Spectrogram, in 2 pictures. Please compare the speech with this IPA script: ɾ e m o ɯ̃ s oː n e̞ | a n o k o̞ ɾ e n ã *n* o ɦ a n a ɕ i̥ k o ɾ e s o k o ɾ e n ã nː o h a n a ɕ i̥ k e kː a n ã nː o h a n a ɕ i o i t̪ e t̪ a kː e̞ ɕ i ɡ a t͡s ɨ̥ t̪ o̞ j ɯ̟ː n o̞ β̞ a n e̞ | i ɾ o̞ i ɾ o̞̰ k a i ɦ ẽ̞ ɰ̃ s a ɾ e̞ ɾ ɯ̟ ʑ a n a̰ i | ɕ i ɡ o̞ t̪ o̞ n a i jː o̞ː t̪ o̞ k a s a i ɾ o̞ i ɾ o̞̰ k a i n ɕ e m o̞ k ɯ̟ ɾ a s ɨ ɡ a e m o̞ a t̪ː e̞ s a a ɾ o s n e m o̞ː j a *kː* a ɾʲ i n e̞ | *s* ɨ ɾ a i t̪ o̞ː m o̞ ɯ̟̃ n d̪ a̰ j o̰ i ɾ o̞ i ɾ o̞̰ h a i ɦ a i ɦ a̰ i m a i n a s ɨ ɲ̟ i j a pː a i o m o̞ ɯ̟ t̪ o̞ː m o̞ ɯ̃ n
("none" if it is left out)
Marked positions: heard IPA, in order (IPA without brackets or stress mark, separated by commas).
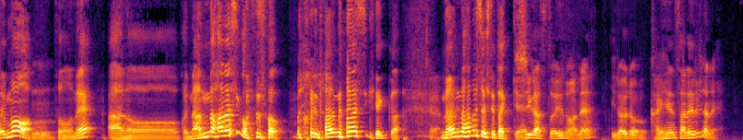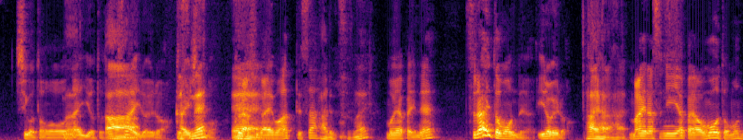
nː, pː, t͡s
